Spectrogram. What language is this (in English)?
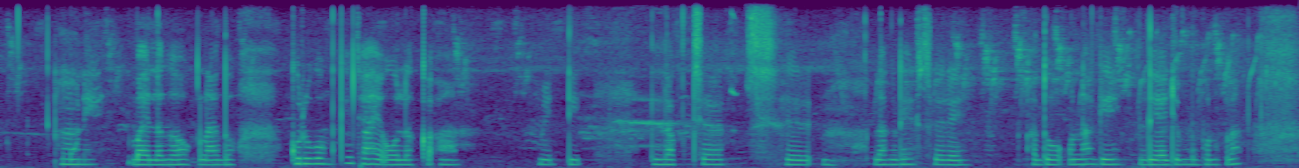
Santali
